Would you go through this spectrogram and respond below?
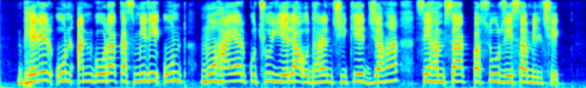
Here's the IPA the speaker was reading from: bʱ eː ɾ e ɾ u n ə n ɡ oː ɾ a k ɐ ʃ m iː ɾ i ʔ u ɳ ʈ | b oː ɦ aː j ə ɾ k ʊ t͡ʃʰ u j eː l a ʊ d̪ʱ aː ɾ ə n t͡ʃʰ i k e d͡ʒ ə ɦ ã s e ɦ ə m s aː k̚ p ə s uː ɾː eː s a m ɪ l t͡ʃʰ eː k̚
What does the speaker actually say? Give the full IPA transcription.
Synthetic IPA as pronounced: bʱ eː ɾ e ɾ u n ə n ɡ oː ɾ a k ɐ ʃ m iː ɾ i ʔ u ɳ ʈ | m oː ɦ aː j ə ɾ k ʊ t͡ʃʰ u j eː l a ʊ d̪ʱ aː ɾ ə n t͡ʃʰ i k e d͡ʒ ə ɦ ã s e ɦ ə m s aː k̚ p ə s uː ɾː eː s a m ɪ l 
